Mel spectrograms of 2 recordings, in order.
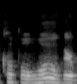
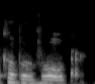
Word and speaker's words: Kópavogur: And V, believe it or not, is actually a V sound for us English speakers. You don't make a W sound. So the largest town just outside of Reykjavik is Kópavogur, not Kópavogur, but Kópavogur. See, I'm pronouncing my G's.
